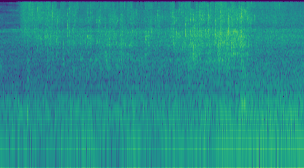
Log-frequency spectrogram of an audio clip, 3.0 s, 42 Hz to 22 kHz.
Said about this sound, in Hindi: जी तो इसमें मैं 4 कप पानी ऐड कर दूंगी।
